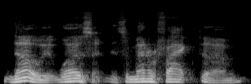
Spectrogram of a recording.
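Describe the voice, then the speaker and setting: Mellow Southern man, husky voice. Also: mid-range voice. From Tennessee. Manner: thoughtful, detailed recollection, pauses to search for words. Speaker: wrestling historian guest. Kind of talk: conversational podcast interview.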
